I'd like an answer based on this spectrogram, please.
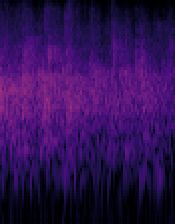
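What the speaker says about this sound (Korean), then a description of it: "전도 잘하시라고 큰 박수 격려해 주시기 바랍니다." A church congregation applauds during an evening worship service, with dense, steady clapping from many hands that fills the room and fades slightly at the end.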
